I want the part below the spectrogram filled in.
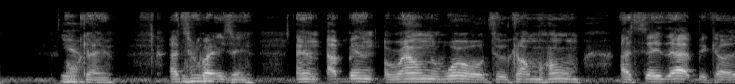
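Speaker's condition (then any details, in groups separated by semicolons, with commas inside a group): ALS; bulbar onset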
